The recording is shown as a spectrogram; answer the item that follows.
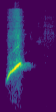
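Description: A single short rising whistle, a quick upward swoop, sharp and close, then silence.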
